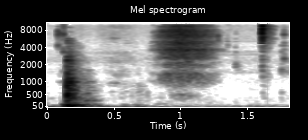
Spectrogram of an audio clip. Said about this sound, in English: so uh, cheers. Cheers. Mm. Getting that sip going, baby.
